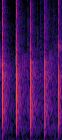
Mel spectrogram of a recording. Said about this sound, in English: Hallelujah. Woo! It's all right to give God a great big hand clap.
